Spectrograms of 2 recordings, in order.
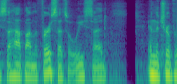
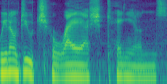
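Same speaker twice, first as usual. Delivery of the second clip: put-on southern drawl, "cans" drawn out. Repeating a line the way Drunkle says it, in Drunkle's southern accent. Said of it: "sounded like a southern accent".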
